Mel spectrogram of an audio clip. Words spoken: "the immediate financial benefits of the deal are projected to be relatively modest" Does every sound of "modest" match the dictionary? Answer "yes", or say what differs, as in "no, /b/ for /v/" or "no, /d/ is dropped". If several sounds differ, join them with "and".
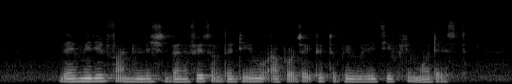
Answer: yes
